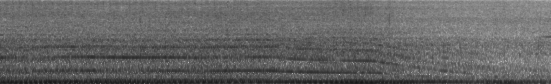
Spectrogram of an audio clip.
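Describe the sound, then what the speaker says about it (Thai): A tractor engine drones loudly nearby while pushing soil down a steep slope, its pitch sagging under load as it works, then easing off slightly toward the end. "รถไถดันลงอย่างนี้ครับ"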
